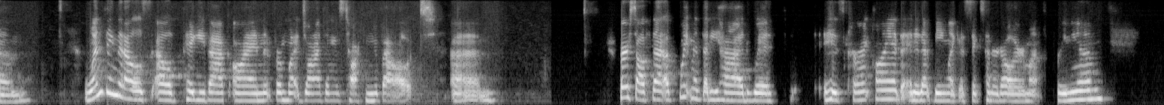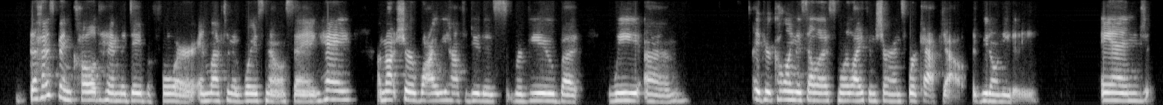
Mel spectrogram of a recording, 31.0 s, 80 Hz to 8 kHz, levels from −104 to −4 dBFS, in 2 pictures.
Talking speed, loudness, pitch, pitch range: 155 wpm, -18 LUFS, 215 Hz, 205-235 Hz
